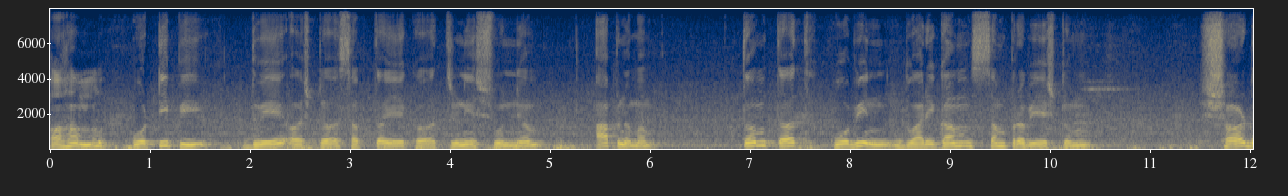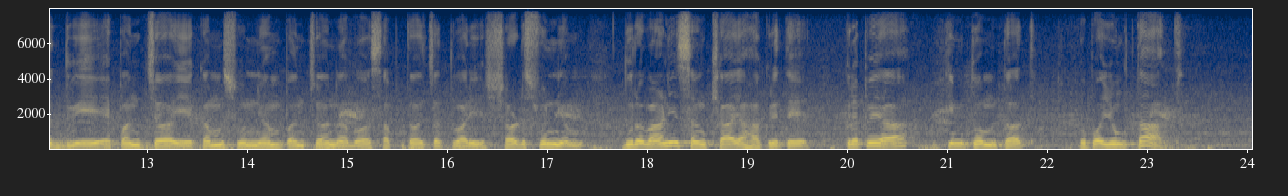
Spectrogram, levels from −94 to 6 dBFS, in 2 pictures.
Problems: none marked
